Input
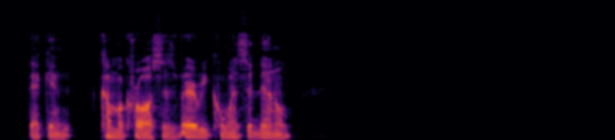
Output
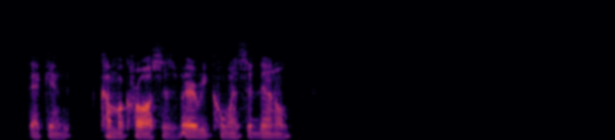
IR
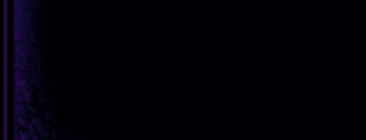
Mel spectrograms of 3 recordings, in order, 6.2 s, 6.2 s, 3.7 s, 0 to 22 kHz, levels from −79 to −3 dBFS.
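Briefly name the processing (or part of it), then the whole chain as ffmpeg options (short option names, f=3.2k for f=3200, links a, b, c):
kitchen radio: -af "highpass=160,equalizer=f=170:t=q:w=4:g=-7,equalizer=f=270:t=q:w=4:g=-9,equalizer=f=590:t=q:w=4:g=5,equalizer=f=1.2k:t=q:w=4:g=3,equalizer=f=3k:t=q:w=4:g=8,lowpass=f=4.2k:w=0.5412,lowpass=f=4.2k:w=1.3066,volume=-6.5dB"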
